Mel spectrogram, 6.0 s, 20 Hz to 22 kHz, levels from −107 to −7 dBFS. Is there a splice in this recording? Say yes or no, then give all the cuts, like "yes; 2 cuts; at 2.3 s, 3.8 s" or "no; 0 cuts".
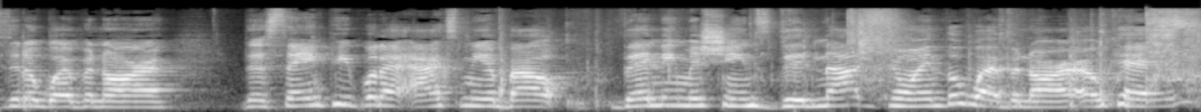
no; 0 cuts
